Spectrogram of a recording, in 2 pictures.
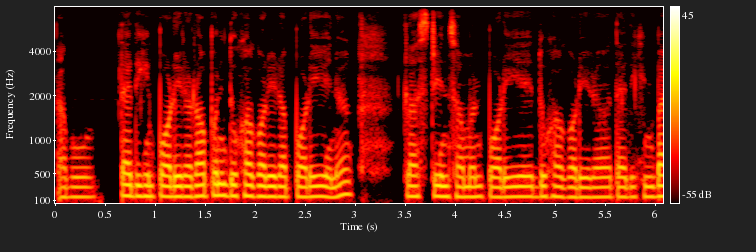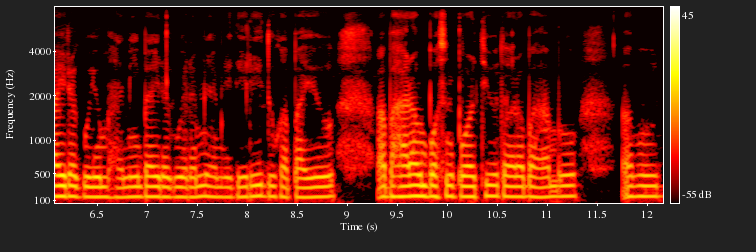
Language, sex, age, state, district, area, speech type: Nepali, female, 45-60, West Bengal, Jalpaiguri, rural, spontaneous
